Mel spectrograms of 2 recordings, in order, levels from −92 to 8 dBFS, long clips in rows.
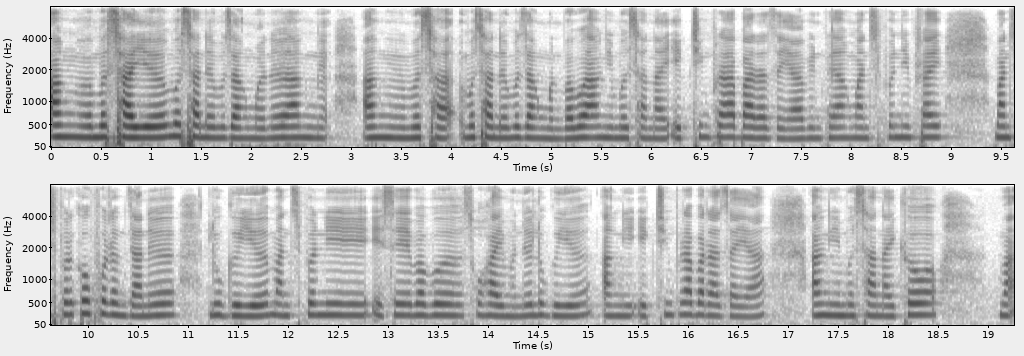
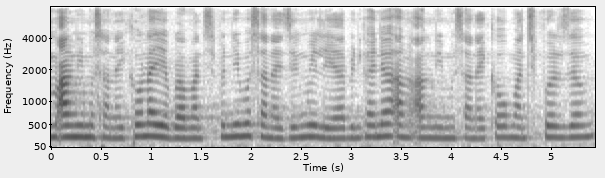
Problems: none marked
